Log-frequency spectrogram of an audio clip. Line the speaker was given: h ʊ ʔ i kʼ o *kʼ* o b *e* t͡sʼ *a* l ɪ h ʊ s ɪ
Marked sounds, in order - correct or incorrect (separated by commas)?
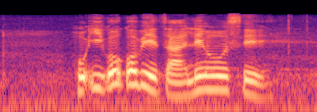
correct, correct, correct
